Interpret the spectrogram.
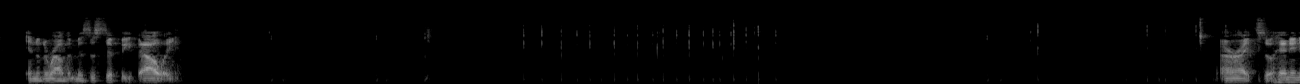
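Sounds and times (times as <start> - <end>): computer mouse clicking: 5.2 - 8.1, 9.8 - 10.5, 11.2 - 12.0.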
